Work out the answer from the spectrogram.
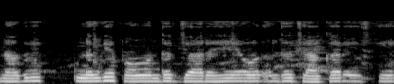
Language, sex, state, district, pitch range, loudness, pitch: Hindi, male, Delhi, New Delhi, 140-150 Hz, -15 LUFS, 145 Hz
